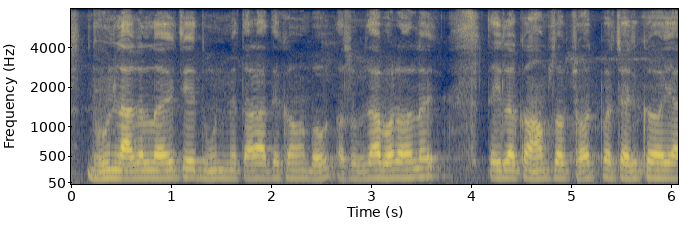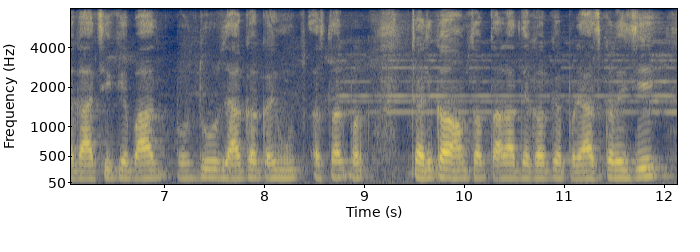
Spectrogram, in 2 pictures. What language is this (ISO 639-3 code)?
mai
